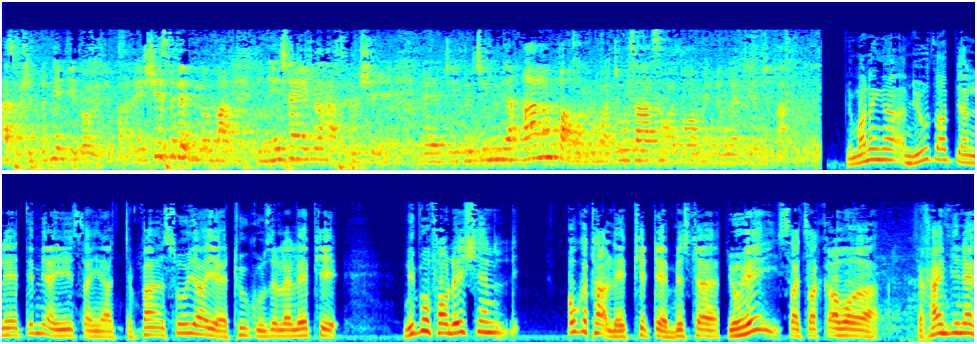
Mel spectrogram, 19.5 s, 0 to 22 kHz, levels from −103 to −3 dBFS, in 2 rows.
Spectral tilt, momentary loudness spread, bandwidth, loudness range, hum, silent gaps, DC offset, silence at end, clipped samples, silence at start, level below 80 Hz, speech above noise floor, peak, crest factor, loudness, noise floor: -5.5 dB/octave; 11 LU; 11.5 kHz; 4 LU; none; none; under 0.1%; 0 s; under 0.1%; 0 s; -48 dBFS; 38 dB; -4 dBFS; 20 dB; -23 LUFS; -61 dBFS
